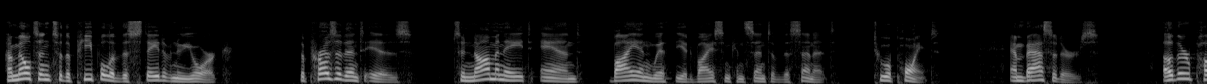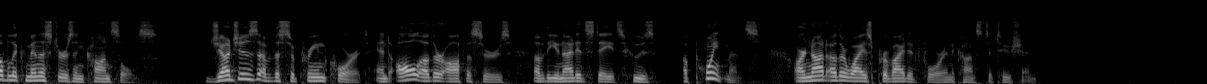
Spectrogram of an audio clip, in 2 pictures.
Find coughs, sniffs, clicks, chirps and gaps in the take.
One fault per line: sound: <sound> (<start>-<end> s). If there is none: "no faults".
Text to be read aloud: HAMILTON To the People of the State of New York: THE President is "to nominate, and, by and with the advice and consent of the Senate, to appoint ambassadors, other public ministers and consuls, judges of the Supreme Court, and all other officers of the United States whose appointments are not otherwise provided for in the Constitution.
no faults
